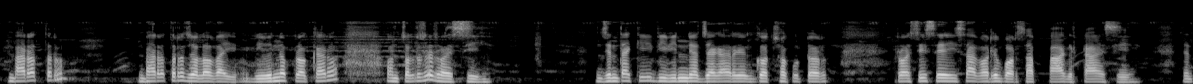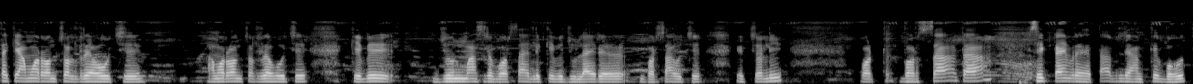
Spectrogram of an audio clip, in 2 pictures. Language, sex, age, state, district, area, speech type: Odia, male, 18-30, Odisha, Nuapada, rural, spontaneous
